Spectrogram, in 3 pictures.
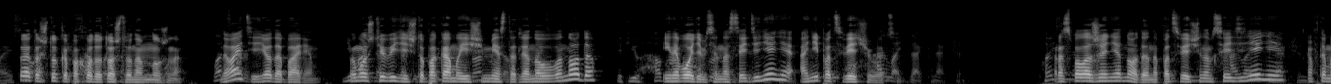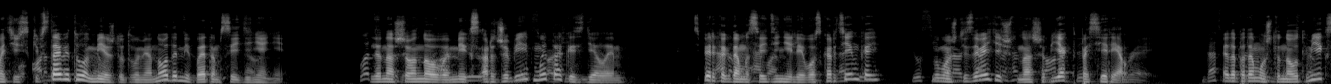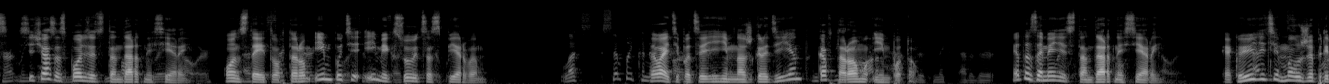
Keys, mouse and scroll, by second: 33.6 click.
